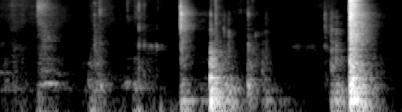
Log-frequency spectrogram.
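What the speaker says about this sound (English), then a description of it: "I just shut the door." A door swung shut indoors, sounding as a few soft knocks and shuffles followed by one loud, close thunk near the end, with no talking.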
